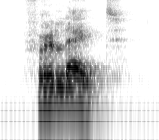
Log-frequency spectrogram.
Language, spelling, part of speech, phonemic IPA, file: Dutch, verleid, verb, /vərlɛit/, Nl-verleid.ogg
- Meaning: inflection of verleiden: 1. first-person singular present indicative 2. second-person singular present indicative 3. imperative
